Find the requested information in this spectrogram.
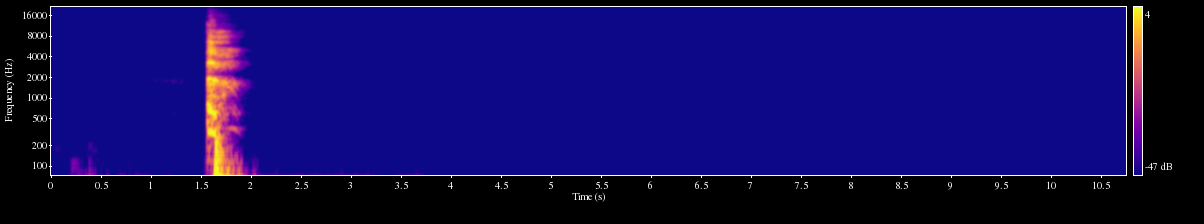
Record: {"cough_length": "10.8 s", "cough_amplitude": 32767, "cough_signal_mean_std_ratio": 0.11, "survey_phase": "beta (2021-08-13 to 2022-03-07)", "age": "45-64", "gender": "Female", "wearing_mask": "No", "symptom_runny_or_blocked_nose": true, "symptom_onset": "9 days", "smoker_status": "Never smoked", "respiratory_condition_asthma": false, "respiratory_condition_other": false, "recruitment_source": "REACT", "submission_delay": "2 days", "covid_test_result": "Negative", "covid_test_method": "RT-qPCR"}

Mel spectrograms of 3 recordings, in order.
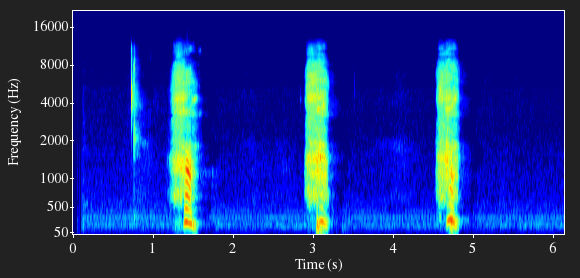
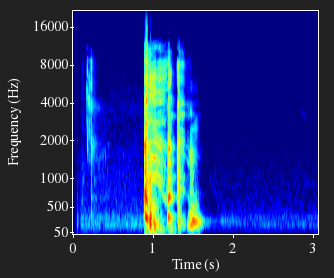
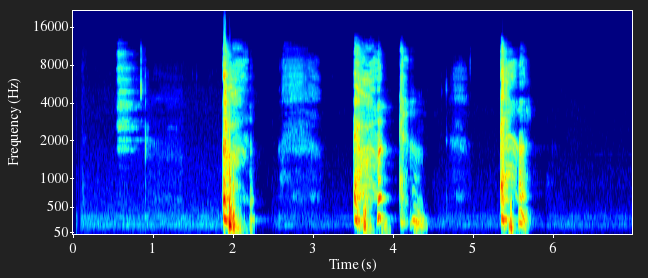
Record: {"exhalation_length": "6.1 s", "exhalation_amplitude": 26575, "exhalation_signal_mean_std_ratio": 0.26, "cough_length": "3.1 s", "cough_amplitude": 32768, "cough_signal_mean_std_ratio": 0.24, "three_cough_length": "7.0 s", "three_cough_amplitude": 32768, "three_cough_signal_mean_std_ratio": 0.23, "survey_phase": "beta (2021-08-13 to 2022-03-07)", "age": "45-64", "gender": "Female", "wearing_mask": "No", "symptom_none": true, "smoker_status": "Never smoked", "respiratory_condition_asthma": false, "respiratory_condition_other": false, "recruitment_source": "REACT", "submission_delay": "4 days", "covid_test_result": "Negative", "covid_test_method": "RT-qPCR", "influenza_a_test_result": "Negative", "influenza_b_test_result": "Negative"}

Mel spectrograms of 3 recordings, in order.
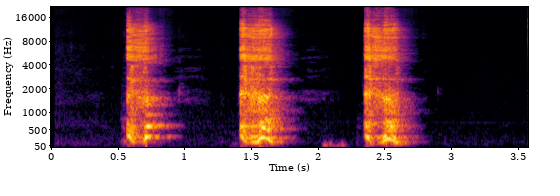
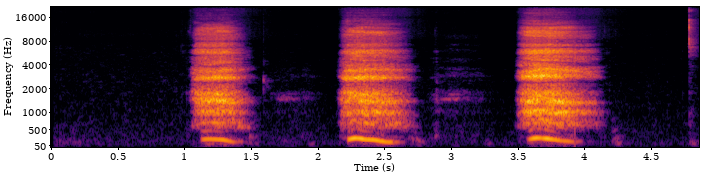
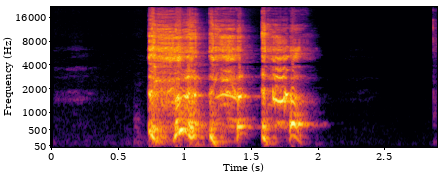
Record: {"three_cough_length": "3.6 s", "three_cough_amplitude": 32768, "three_cough_signal_mean_std_ratio": 0.38, "exhalation_length": "4.9 s", "exhalation_amplitude": 28644, "exhalation_signal_mean_std_ratio": 0.42, "cough_length": "2.9 s", "cough_amplitude": 32768, "cough_signal_mean_std_ratio": 0.5, "survey_phase": "alpha (2021-03-01 to 2021-08-12)", "age": "45-64", "gender": "Female", "wearing_mask": "No", "symptom_none": true, "smoker_status": "Ex-smoker", "respiratory_condition_asthma": false, "respiratory_condition_other": false, "recruitment_source": "REACT", "submission_delay": "2 days", "covid_test_result": "Negative", "covid_test_method": "RT-qPCR"}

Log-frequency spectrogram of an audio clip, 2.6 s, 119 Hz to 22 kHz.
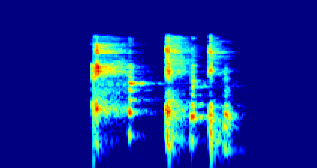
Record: {"cough_length": "2.6 s", "cough_amplitude": 26961, "cough_signal_mean_std_ratio": 0.33, "survey_phase": "beta (2021-08-13 to 2022-03-07)", "age": "18-44", "gender": "Female", "wearing_mask": "No", "symptom_runny_or_blocked_nose": true, "smoker_status": "Never smoked", "respiratory_condition_asthma": false, "respiratory_condition_other": false, "recruitment_source": "REACT", "submission_delay": "3 days", "covid_test_result": "Negative", "covid_test_method": "RT-qPCR"}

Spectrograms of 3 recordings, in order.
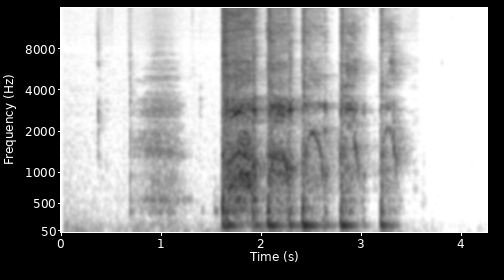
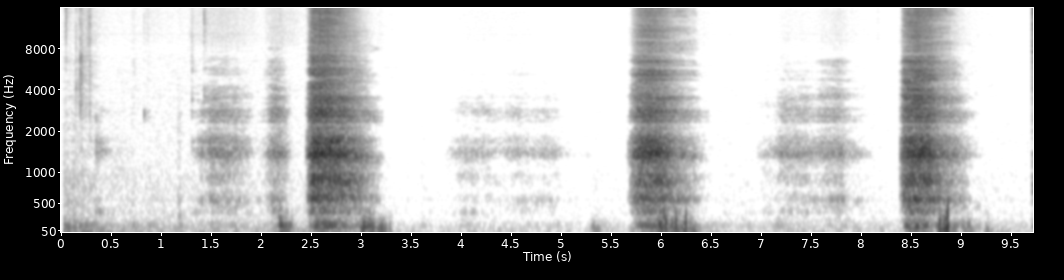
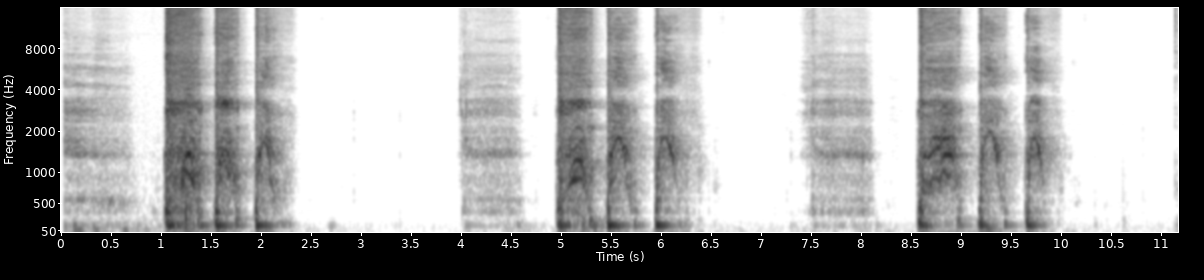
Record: {"cough_length": "4.3 s", "cough_amplitude": 32768, "cough_signal_mean_std_ratio": 0.45, "exhalation_length": "9.7 s", "exhalation_amplitude": 32768, "exhalation_signal_mean_std_ratio": 0.32, "three_cough_length": "11.2 s", "three_cough_amplitude": 32768, "three_cough_signal_mean_std_ratio": 0.39, "survey_phase": "beta (2021-08-13 to 2022-03-07)", "age": "18-44", "gender": "Male", "wearing_mask": "No", "symptom_none": true, "smoker_status": "Never smoked", "respiratory_condition_asthma": true, "respiratory_condition_other": false, "recruitment_source": "REACT", "submission_delay": "3 days", "covid_test_result": "Negative", "covid_test_method": "RT-qPCR", "influenza_a_test_result": "Negative", "influenza_b_test_result": "Negative"}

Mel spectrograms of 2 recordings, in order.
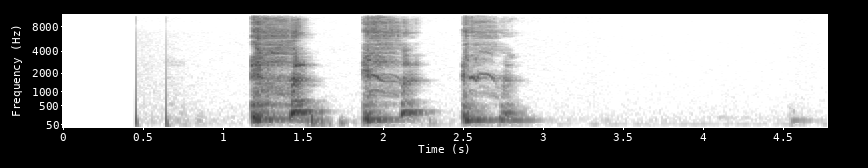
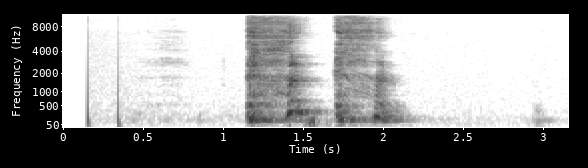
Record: {"three_cough_length": "4.8 s", "three_cough_amplitude": 29252, "three_cough_signal_mean_std_ratio": 0.35, "cough_length": "3.2 s", "cough_amplitude": 31150, "cough_signal_mean_std_ratio": 0.38, "survey_phase": "alpha (2021-03-01 to 2021-08-12)", "age": "45-64", "gender": "Male", "wearing_mask": "No", "symptom_none": true, "smoker_status": "Never smoked", "respiratory_condition_asthma": false, "respiratory_condition_other": false, "recruitment_source": "REACT", "submission_delay": "1 day", "covid_test_result": "Negative", "covid_test_method": "RT-qPCR"}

